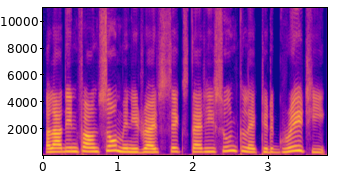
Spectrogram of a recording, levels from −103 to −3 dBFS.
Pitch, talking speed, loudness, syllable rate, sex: 275 Hz, 205 wpm, -17 LUFS, 4.8 syllables/s, female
